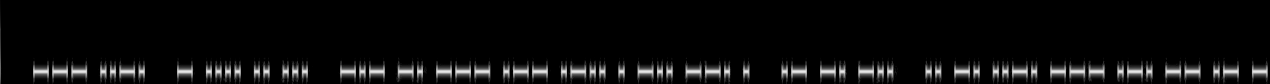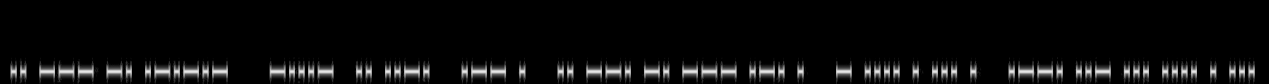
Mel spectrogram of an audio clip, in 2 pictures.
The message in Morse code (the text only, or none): OF THIS KNOWLEDGE AND INFORMATION. <BT> IF WE IGNORE THESE PUSHES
